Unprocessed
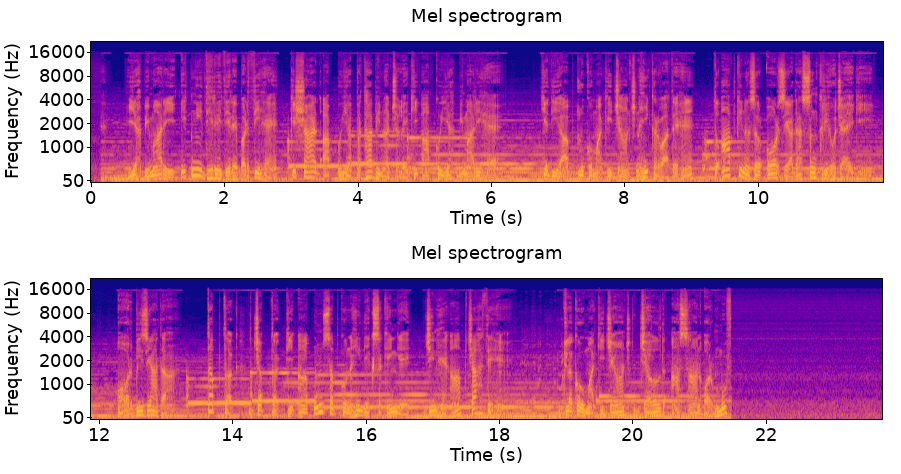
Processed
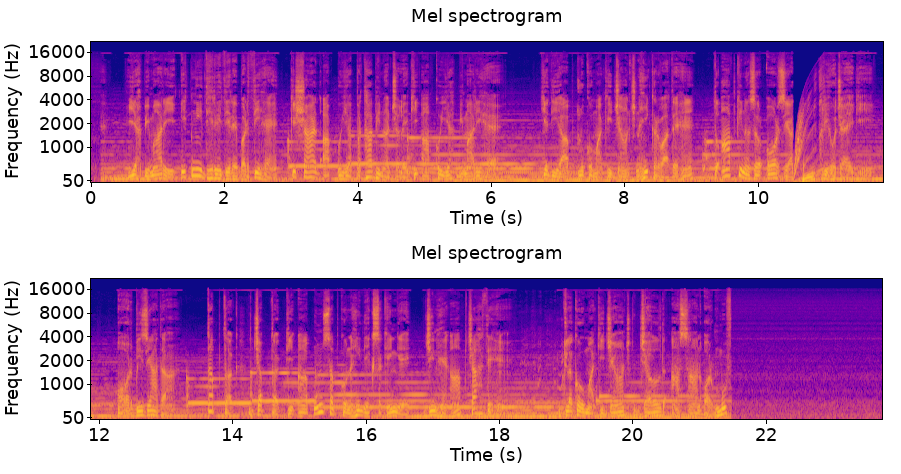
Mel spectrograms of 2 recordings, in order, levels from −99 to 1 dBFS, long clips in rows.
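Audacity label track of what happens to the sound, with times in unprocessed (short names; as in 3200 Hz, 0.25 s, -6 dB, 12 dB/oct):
10.530000	10.530000	tape start 0.47 s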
